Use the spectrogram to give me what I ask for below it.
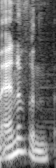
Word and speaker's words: Enevun: I'm Enovan.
